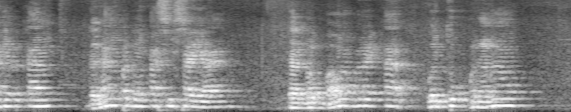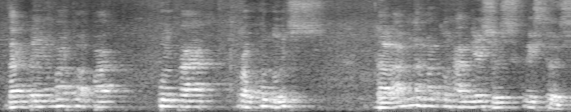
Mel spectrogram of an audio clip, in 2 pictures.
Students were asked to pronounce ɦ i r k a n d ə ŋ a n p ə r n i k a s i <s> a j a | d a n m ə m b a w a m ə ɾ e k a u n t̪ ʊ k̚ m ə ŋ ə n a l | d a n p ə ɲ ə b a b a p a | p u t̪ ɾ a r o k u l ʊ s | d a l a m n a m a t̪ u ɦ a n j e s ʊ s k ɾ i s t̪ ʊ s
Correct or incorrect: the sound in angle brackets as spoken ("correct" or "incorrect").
correct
